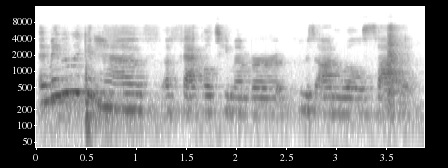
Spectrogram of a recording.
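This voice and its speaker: Low-voiced woman in a noisy, echoey room. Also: sing-song, moderate pace, dull audio. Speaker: table read participant giving script feedback. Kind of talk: casual group discussion.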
